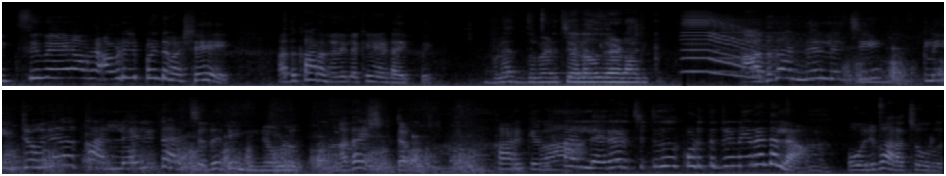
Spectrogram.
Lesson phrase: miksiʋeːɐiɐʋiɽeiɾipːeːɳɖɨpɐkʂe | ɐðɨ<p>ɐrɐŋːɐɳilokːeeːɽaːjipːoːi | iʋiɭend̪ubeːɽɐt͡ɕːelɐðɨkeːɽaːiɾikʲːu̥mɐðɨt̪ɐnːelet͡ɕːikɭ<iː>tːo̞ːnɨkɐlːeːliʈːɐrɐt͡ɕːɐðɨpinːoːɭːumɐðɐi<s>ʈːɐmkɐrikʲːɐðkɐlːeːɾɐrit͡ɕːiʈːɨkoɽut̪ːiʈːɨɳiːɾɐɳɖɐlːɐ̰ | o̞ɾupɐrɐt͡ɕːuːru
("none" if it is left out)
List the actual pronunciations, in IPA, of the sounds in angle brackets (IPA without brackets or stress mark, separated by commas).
k, iː, ʂ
